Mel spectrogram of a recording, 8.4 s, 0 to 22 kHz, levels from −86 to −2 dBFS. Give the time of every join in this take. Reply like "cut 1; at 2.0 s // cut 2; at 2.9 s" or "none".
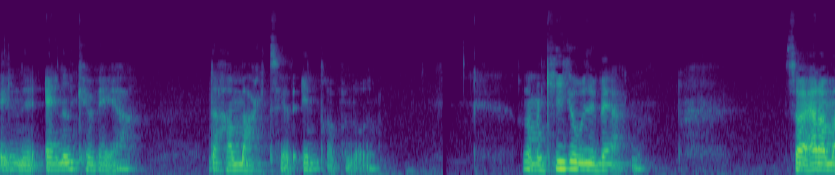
cut 1; at 2.1 s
